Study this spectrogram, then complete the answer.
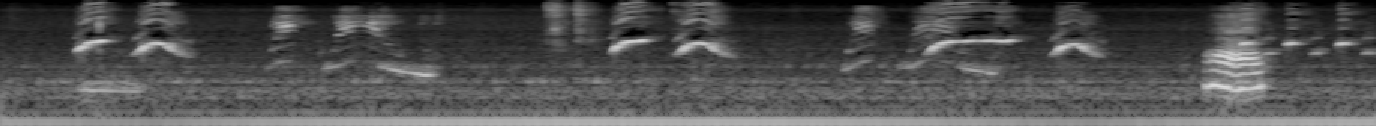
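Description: A lost cockatiel whistles a series of bright, warbling phrases, loud and close, separated by short pauses, with a harsher squawking call near the end.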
